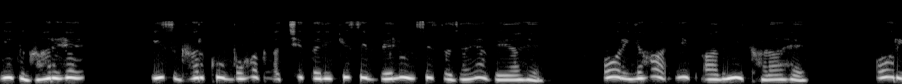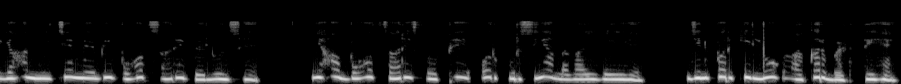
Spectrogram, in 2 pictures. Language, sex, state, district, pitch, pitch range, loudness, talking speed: Hindi, female, Bihar, Saran, 275 Hz, 230-310 Hz, -16 LUFS, 160 wpm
